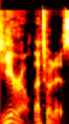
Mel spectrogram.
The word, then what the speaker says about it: gyro: And hero is not right because there's no H in it. So it's gyro. The G is silent.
